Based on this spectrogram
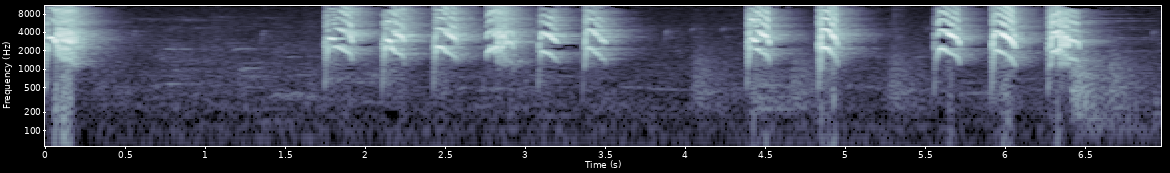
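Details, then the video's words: Parrot chirping in bursts: a lone harsh note, then runs of five to six rapid raspy chirps, repeated in irregular groups roughly three per second. "Parrot Chirping Sounds | Natural ParrotSounds | Parrot Calling Sounds"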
